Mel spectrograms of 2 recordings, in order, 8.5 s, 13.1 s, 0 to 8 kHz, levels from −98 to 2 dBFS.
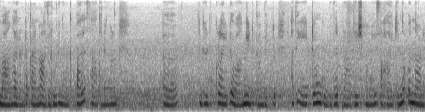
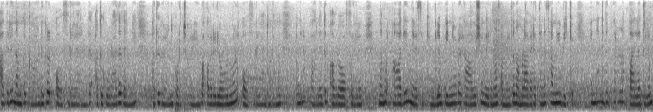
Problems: low volume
